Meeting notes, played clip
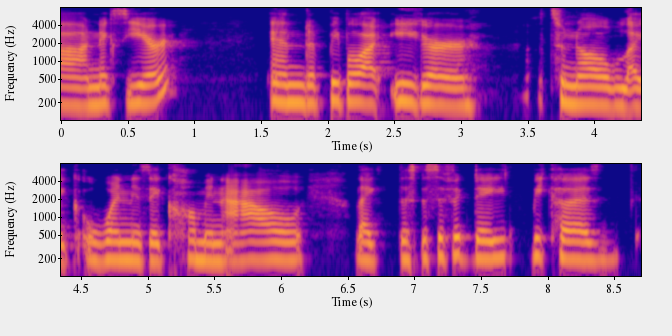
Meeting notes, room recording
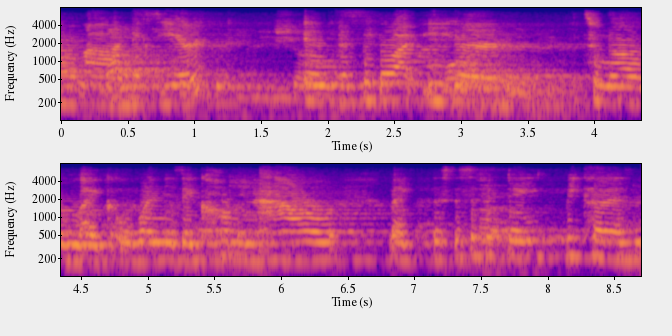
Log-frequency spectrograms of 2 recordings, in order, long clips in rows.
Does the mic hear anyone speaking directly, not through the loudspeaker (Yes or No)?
Yes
